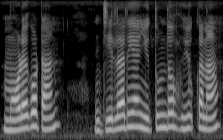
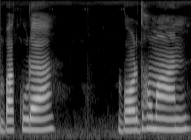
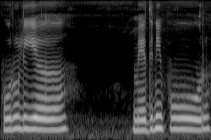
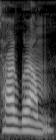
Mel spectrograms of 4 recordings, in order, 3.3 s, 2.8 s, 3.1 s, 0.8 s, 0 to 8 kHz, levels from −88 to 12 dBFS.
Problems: none marked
